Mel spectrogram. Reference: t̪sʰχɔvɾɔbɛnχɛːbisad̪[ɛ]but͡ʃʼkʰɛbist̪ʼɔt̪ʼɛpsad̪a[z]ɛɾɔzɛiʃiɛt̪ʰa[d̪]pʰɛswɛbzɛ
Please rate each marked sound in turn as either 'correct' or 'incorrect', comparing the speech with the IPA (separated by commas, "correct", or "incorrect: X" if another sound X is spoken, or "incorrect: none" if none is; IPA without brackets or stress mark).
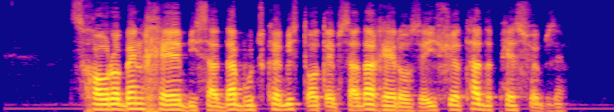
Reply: incorrect: a, incorrect: ʁ, correct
